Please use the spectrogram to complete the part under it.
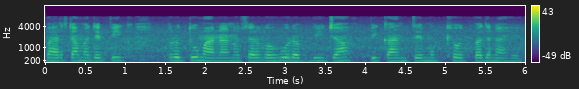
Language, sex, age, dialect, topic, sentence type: Marathi, female, 25-30, Northern Konkan, agriculture, statement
